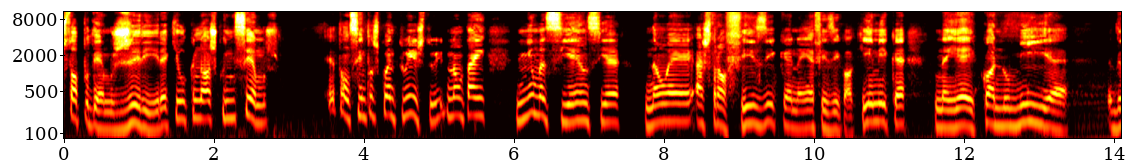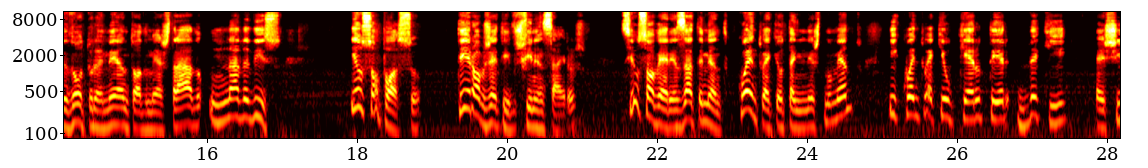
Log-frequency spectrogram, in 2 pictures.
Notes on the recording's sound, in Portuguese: Não ligue aos barulhos da viagem.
